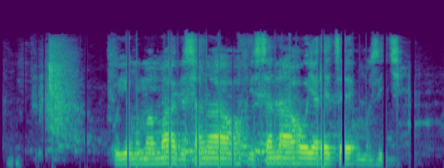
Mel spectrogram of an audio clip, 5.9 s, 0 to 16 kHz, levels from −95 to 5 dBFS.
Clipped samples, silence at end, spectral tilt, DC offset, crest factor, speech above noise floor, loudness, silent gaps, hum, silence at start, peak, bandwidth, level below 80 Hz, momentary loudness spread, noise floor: under 0.1%; 0.6 s; -4.5 dB/octave; under 0.1%; 16 dB; 31 dB; -17 LUFS; none; none; 0.55 s; -2 dBFS; 7.8 kHz; -48 dBFS; 13 LU; -47 dBFS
